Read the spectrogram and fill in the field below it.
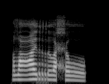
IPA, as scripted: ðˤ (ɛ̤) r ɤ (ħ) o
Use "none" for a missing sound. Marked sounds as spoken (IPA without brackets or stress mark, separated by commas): ɛ, ħ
